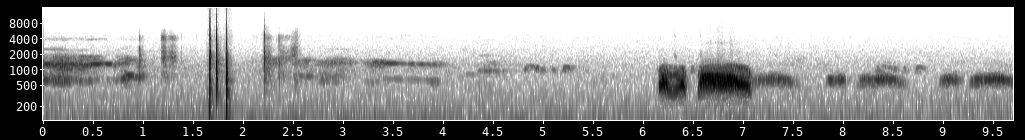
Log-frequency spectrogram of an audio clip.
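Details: Spotted dove decoy cooing to attract wild doves: sharp clicks and scattered noise at first, then one loud double-note coo phrase followed by soft, short coos.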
